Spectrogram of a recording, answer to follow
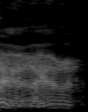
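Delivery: very low chomping growls; bear eating noises. Acted. Storyteller plays Bear continuing to eat, low munching noises.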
